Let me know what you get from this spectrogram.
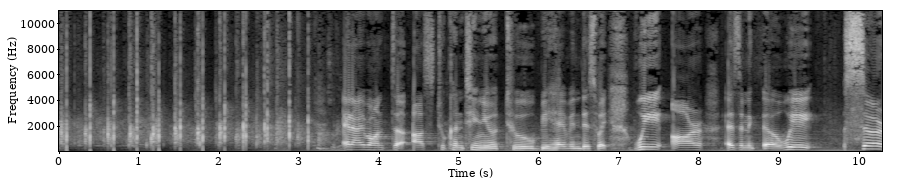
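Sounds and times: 
small audience applauding: 0.0 - 3.5
speech: 3.6 - 10.2.

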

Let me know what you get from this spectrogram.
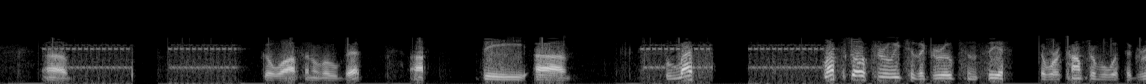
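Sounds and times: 
telephone line ringing with an electronic two-tone purr: 0.4 - 2.5, 6.4 - 8.4
speech: 2.6 - 4.2, 4.8 - 5.8, 6.6 - 7.1, 8.2 - 11.4.

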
